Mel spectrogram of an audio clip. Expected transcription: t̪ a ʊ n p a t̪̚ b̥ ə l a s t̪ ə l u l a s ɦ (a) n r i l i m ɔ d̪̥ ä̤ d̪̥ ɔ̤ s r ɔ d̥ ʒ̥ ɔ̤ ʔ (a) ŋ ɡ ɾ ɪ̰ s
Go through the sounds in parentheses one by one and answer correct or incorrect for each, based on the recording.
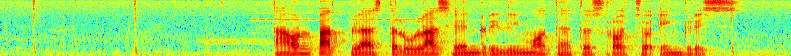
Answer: incorrect: ɛ, incorrect: i

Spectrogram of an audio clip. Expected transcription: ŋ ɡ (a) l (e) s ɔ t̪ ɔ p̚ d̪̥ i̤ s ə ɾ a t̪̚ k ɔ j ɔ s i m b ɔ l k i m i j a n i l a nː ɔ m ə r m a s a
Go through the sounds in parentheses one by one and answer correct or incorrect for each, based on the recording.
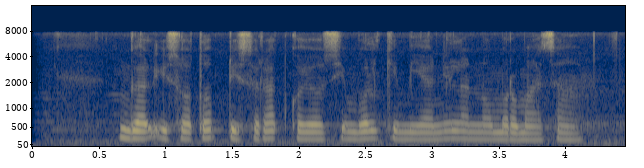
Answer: correct, incorrect: i

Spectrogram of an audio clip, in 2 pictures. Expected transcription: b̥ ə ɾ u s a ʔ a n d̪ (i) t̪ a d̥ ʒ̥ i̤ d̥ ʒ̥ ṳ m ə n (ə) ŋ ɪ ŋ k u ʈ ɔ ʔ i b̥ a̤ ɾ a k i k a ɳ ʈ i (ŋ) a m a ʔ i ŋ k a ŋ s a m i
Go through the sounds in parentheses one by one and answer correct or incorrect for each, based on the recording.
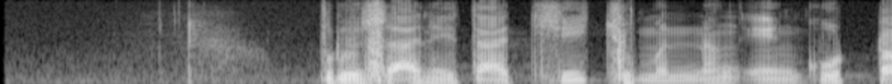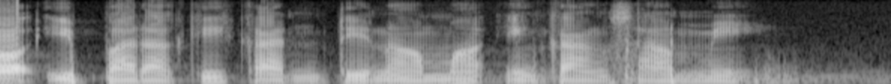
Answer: correct, correct, incorrect: n

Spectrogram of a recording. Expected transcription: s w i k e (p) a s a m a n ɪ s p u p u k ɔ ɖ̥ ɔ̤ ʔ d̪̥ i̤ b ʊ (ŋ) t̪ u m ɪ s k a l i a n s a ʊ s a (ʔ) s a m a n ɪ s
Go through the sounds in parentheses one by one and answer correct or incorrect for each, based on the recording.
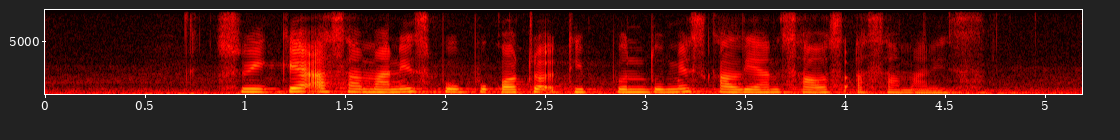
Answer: incorrect: ʔ, incorrect: n, incorrect: none

